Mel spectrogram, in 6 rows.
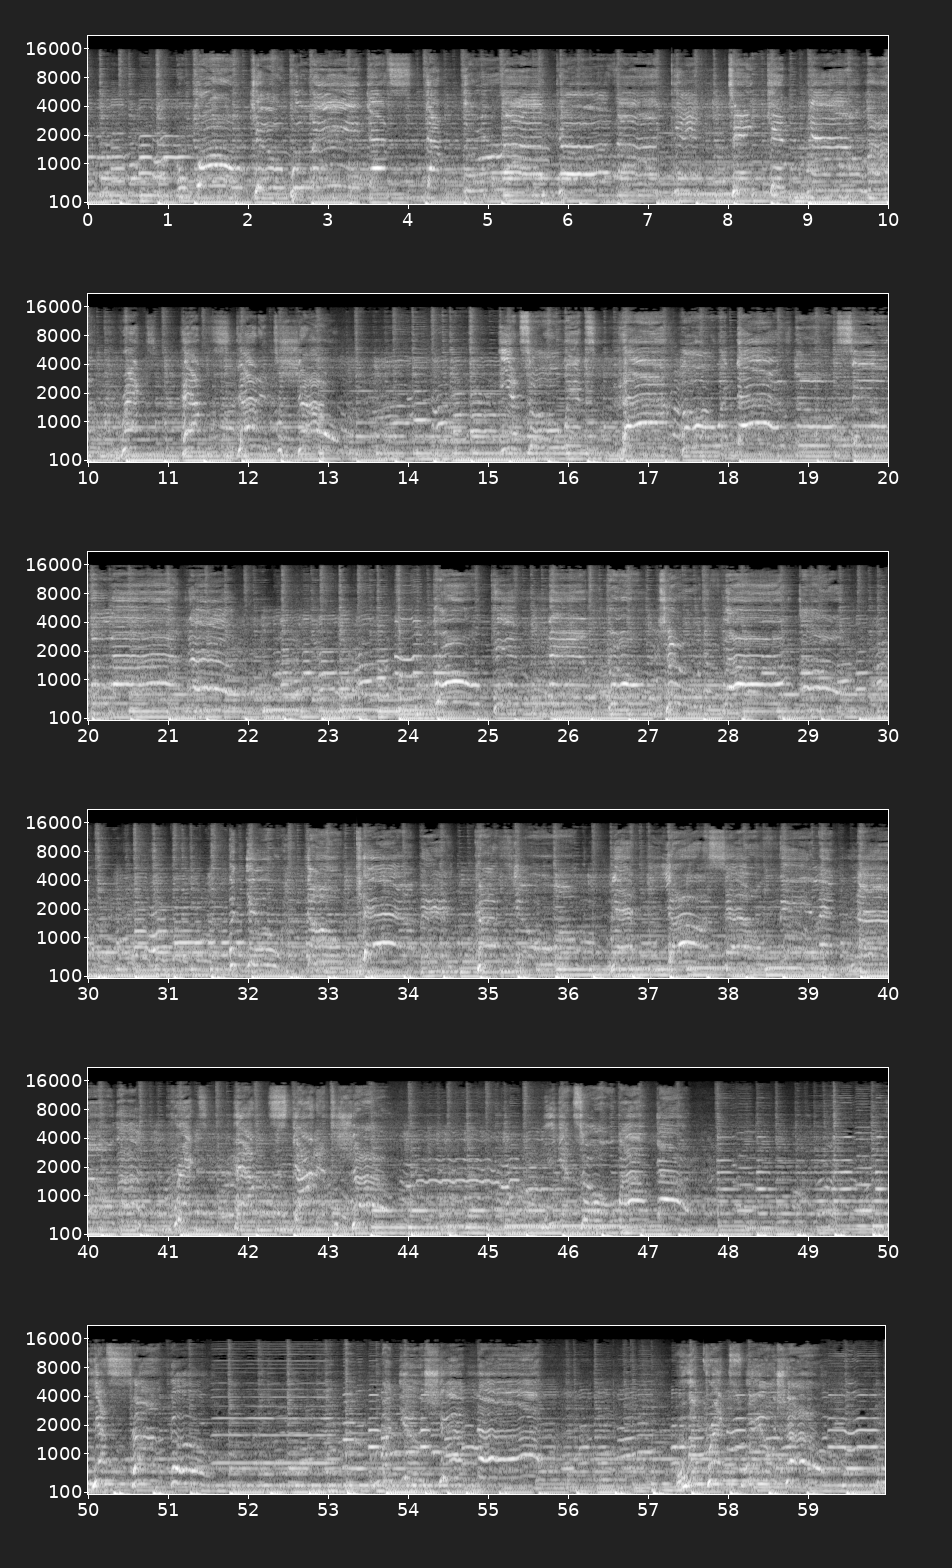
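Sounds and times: bass guitar: 0.0 - 59.9
electric guitar: 0.0 - 59.9
harmonica wailing: 0.0 - 59.9
steady drum beat: 0.0 - 59.9.

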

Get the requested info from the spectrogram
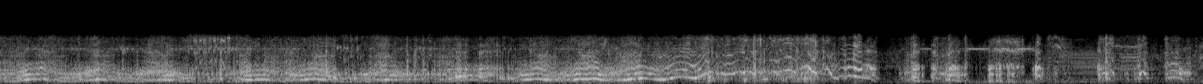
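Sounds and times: rc truck electric motor whine: 5.2 - 12.0.

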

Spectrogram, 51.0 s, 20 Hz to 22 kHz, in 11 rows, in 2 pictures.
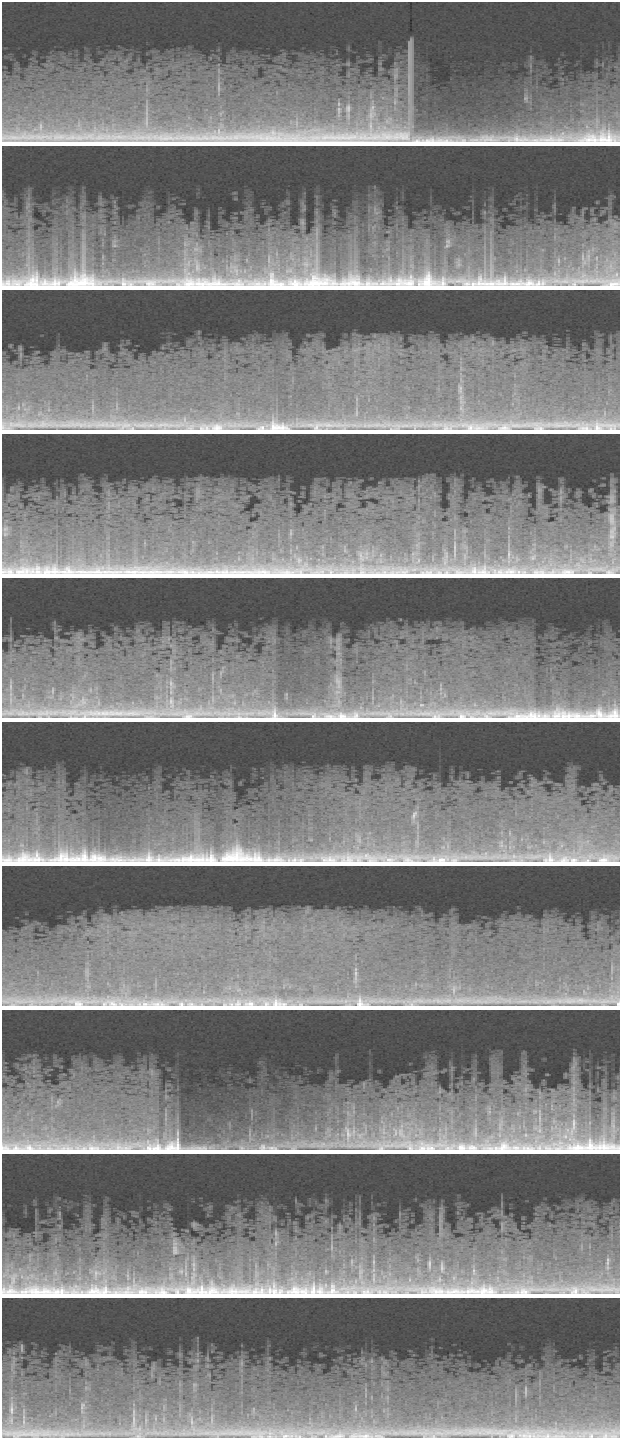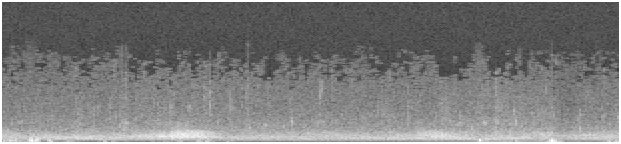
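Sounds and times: wind buffeting microphone: 0.0 - 50.9.

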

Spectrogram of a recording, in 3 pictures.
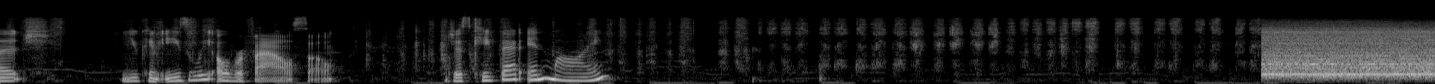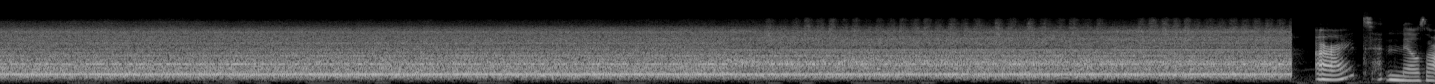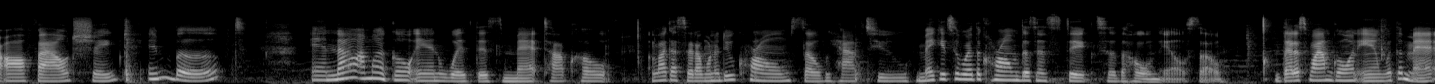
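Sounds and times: file scratching nails: 1.4 - 2.2, 3.6 - 12.6, 22.0 - 27.2
electric nail drill humming: 12.6 - 27.3.

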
